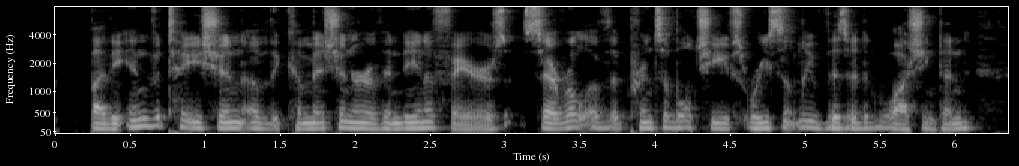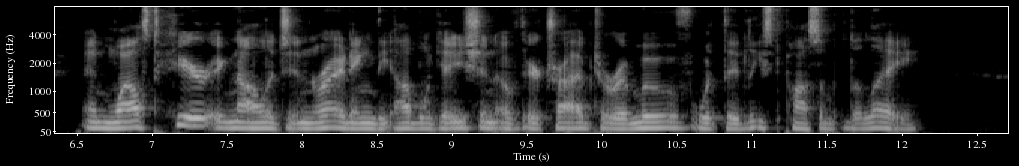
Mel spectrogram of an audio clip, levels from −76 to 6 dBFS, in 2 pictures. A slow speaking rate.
No: average, 165 wpm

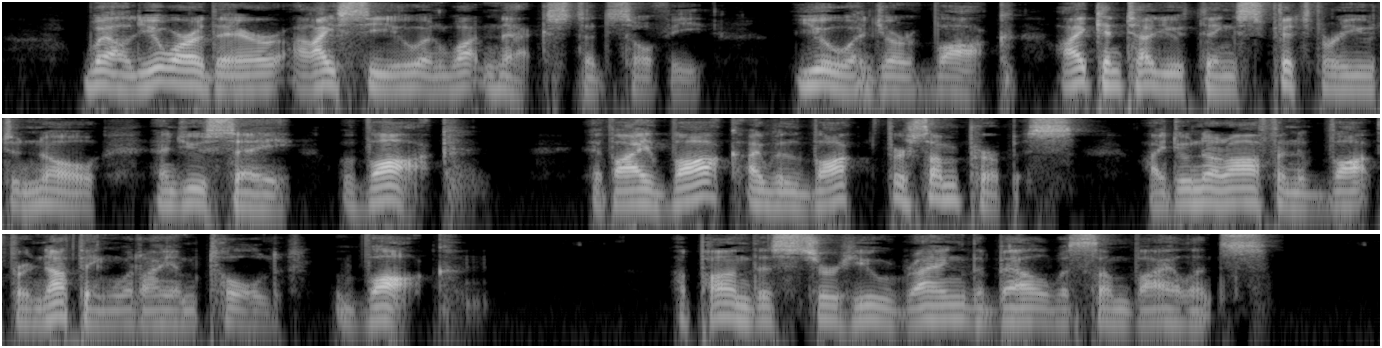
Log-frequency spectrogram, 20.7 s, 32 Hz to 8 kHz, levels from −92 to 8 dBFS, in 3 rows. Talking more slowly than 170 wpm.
No: average, 175 wpm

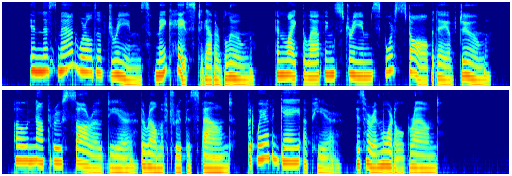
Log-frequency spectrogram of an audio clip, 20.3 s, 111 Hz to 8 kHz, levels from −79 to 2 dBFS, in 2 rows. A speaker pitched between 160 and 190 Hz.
Yes: medium, 185 Hz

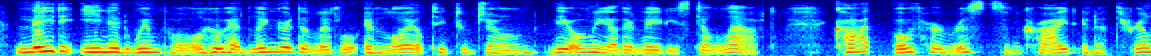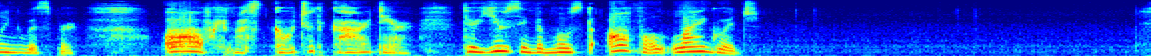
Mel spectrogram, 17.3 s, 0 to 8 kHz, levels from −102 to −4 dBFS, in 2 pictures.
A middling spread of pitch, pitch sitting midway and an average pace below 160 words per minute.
No: average, 3.8 semitones; high, 200 Hz; average, 150 wpm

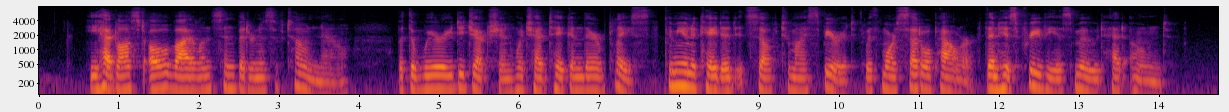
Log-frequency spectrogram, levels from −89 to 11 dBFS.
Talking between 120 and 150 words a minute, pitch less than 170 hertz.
Yes: average, 140 wpm; medium, 140 Hz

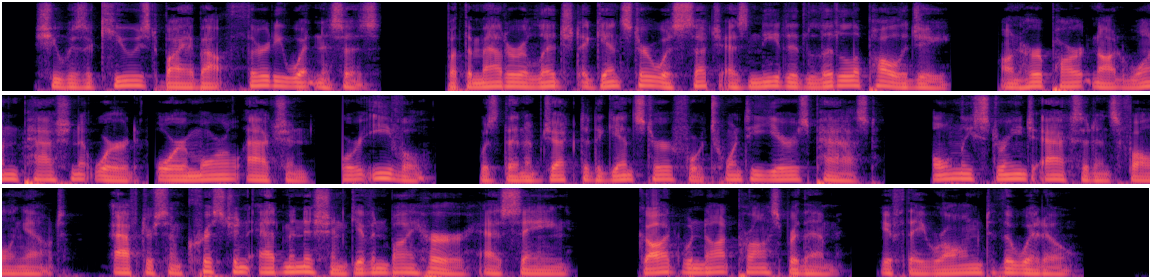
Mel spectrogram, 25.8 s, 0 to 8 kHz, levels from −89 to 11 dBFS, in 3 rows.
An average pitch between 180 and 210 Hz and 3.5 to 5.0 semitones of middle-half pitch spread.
No: low, 100 Hz; average, 4.0 semitones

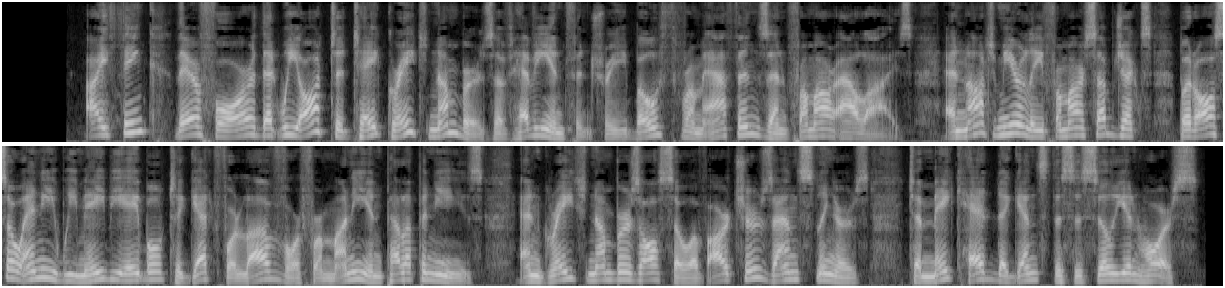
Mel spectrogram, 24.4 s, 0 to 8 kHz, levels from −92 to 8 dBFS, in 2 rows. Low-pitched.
No: medium, 145 Hz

